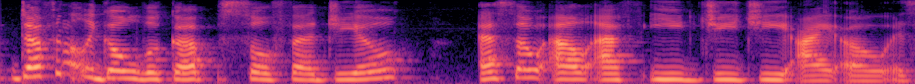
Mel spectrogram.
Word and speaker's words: Solfeggio: Solfeggio is how you say that, frequencies.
